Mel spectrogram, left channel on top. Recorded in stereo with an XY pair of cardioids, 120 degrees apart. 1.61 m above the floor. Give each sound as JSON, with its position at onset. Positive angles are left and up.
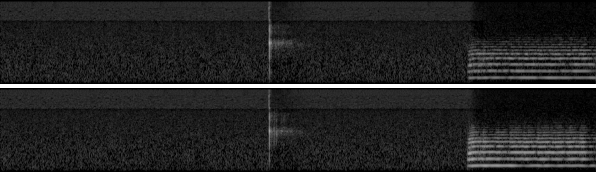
{"t": 2.7, "sound": "a finger snap", "azimuth_deg": 5, "distance_m": 2.5}
{"t": 4.7, "sound": "a trumpet", "azimuth_deg": -55, "distance_m": 5.0}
